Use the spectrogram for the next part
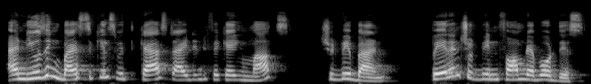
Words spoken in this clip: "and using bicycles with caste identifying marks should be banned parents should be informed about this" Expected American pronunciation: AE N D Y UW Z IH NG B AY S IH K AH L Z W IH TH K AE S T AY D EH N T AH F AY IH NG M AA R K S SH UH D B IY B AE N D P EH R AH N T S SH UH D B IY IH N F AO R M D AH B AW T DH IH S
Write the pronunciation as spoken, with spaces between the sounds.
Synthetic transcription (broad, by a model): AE N D Y UW Z IH NG B AY S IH K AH L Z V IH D K AE S T AY D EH N T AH F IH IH NG M AA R K S SH UH D B IY B AE N D P EH R AH N T S SH UH D B IY IH N F AO R M D AH B AW T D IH S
